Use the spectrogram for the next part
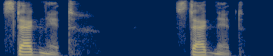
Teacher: in stagnate, we give more stress on the first A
